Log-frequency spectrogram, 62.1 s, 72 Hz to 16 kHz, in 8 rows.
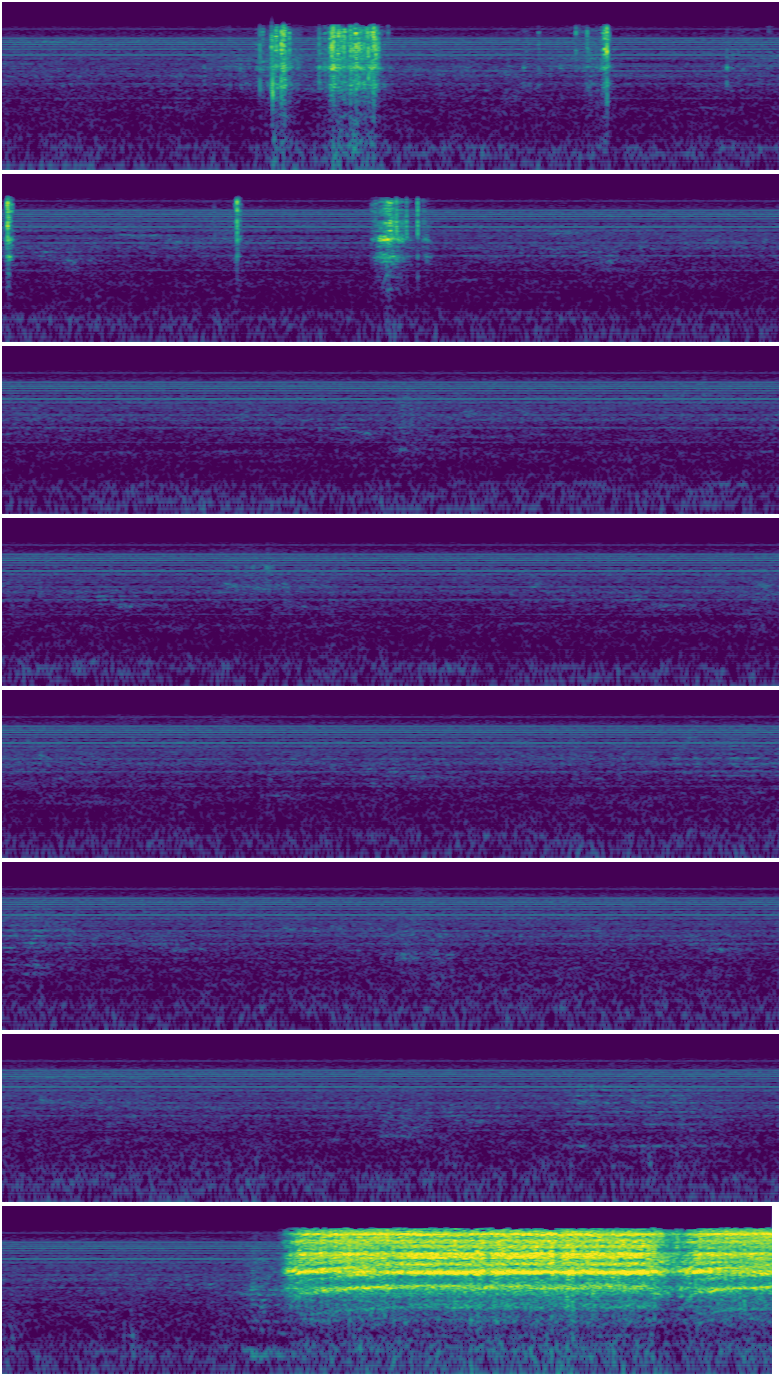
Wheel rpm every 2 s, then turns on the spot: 0, 10, 10, 0, 0, 0, 0, 0, 0, 0, 0, 0, 0, 0, 0, 0, 0, 0, 0, 0, 0, 0, 0, 0, 0, 0, 0, 0, 50, 160, 140.
2-4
